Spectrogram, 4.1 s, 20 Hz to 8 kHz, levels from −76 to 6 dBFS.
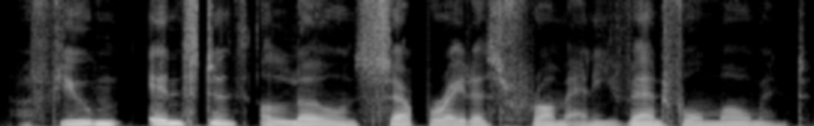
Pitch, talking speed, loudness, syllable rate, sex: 160 Hz, 145 wpm, -19 LUFS, 5.2 syllables/s, female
